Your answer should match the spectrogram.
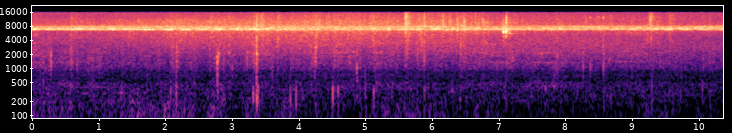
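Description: Footsteps on dry leaf litter and twigs on a woodland floor, irregular steps with small snaps, thinning out after about halfway. A steady thin high-pitched tone runs underneath.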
